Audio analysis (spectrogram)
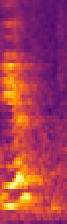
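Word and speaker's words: heir: ईयर H silent है यहाँ पे, ठीक है, ईयर बोलते हैं इसको, ईयर।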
